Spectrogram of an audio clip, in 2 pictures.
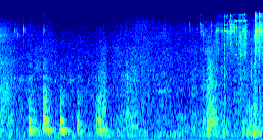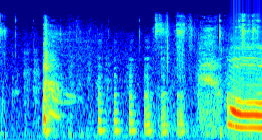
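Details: Female corgi stuck in her owner's shirt sleeve and unable to get out, appearing to have had enough: soft, short, high whimpers in small clusters, indoors, with a woman's voice speaking over them.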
